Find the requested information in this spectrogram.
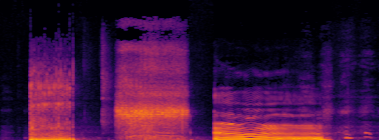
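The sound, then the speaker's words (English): A voice imitates a short buzzy fart, then a long hissing sniff, followed by a loud wavering moan that rises and falls in pitch, as if someone farts and then sniffs it. All three sounds are made by mouth and played down a microphone. “it's someone farting and then sniffing it and then going, right.”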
